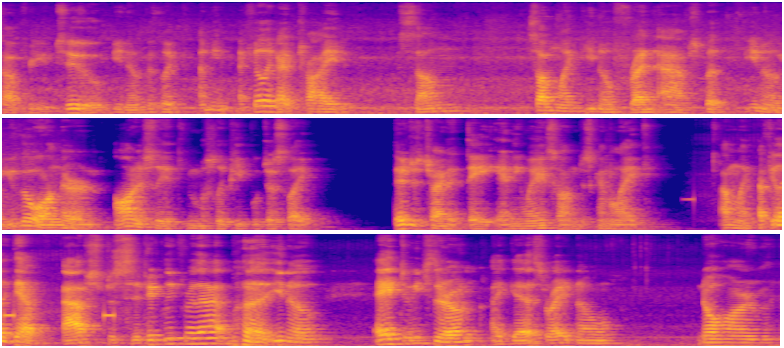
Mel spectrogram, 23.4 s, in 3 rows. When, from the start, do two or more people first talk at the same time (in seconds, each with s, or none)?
none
